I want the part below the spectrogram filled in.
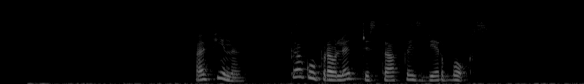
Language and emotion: Russian, neutral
